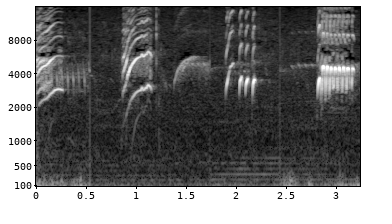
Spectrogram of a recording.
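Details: Canary female's mating call alongside a singing male at home: sparse high swept chirps, a short rising whistle, a few clipped double notes, and a final dense buzzy trill over low background hum.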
